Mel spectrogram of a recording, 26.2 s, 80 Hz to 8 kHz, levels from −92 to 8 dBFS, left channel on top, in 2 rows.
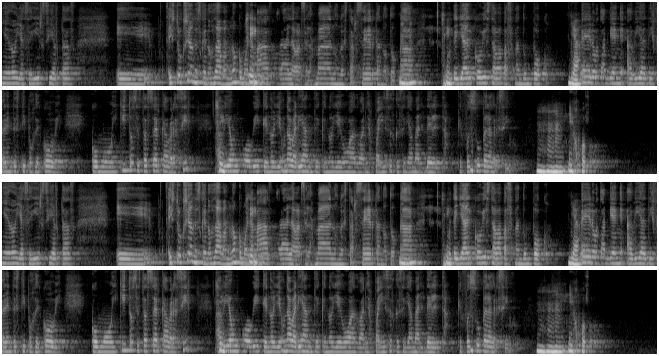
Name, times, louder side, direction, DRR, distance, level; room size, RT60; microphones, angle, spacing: voice 1, 0.0-8.2 8.9-10.9 11.6-16.9 17.4-23.4, right 1 dB, 30° right, 1.3 m, -33 dB
voice 2, 7.9-8.3 8.8-9.0 11.3-11.6 17.4-17.6 23.8-24.8, left 1 dB, 20° left, 0.8 m, -22 dB
29.0 x 23.5 x 7.0 m
head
